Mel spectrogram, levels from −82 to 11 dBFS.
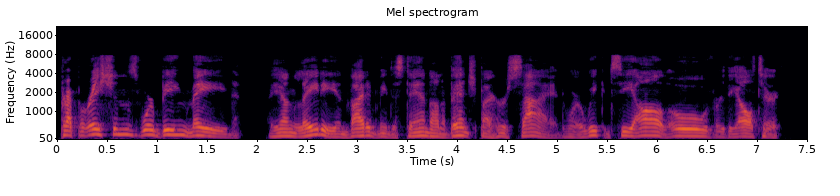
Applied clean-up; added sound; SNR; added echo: none; none; none; none.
